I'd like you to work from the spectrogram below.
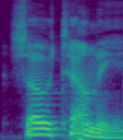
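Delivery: put-on light lilting Scandinavian accent; a lilting Swedish lilt, lightly voiced. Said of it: "she said in her lilting Scandinavian accent".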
